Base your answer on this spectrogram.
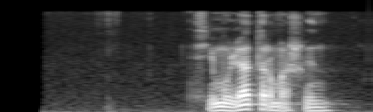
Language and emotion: Russian, neutral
